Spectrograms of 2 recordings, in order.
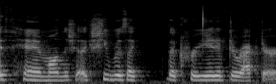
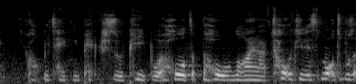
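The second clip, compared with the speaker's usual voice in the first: put-on thick British accent, male voice. Retelling how a man scolded her mom about pictures: imitating a thick British accent. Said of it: "a thick British accent".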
